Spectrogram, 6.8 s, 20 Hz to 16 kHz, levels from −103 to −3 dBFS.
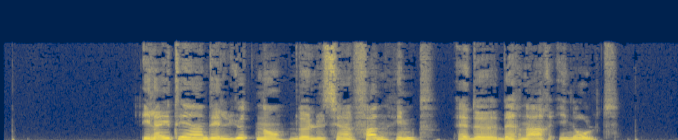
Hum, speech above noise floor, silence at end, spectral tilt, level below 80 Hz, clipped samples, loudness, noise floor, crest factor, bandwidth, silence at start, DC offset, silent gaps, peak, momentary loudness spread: none; 52 dB; 0.65 s; -5.5 dB/octave; -44 dBFS; under 0.1%; -16 LUFS; -67 dBFS; 14 dB; 11.5 kHz; 1.4 s; under 0.1%; none; -2 dBFS; 7 LU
